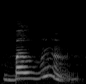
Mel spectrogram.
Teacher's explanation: The A here in balloon is a schwa because it doesn't sound like its normal short or long vowel sound.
